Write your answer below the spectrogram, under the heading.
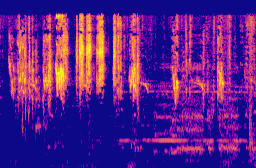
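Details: Loud high budgie chirps come in quick clusters, then give way to softer warbling with drawn-out tones toward the end.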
